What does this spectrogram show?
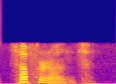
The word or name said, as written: sufferance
